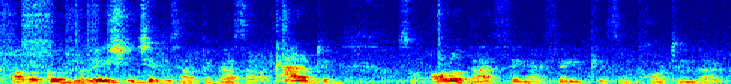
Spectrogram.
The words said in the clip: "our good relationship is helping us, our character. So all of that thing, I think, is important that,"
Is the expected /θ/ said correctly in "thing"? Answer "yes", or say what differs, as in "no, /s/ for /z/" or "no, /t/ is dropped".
yes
